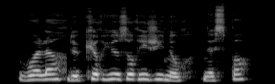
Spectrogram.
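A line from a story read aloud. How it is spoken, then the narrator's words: Casual tone. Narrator (French): dit-il d'un ton dégagé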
